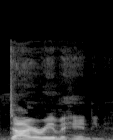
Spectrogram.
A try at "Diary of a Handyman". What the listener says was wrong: When you should make sure you separate those words. Diary of a Handyman. Because when you said it said Diarrhea Handyman. Not Diarrhea Handyman.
